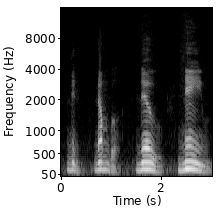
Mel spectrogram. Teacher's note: It is an alveolar sound. Tip of the tongue should touch the alveolum, teeth ridge.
